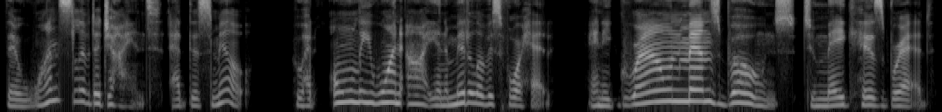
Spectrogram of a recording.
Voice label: eng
